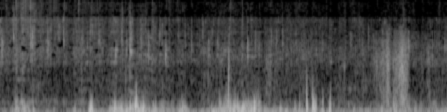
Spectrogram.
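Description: Sliced onion sizzling as it is dropped into hot oil in a clay handi over a wood fire, under several irregular low thumps.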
